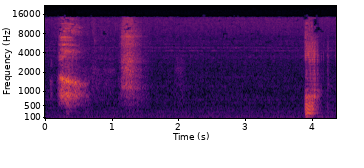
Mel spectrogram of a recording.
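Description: A fart in a TV comedy sleepover scene sounds as a short, moderately loud breathy burst, followed by a weaker one and then a sharp final blast a few seconds later.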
